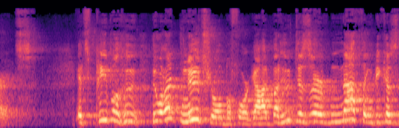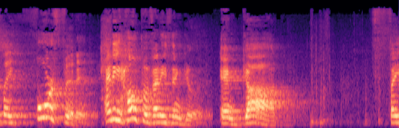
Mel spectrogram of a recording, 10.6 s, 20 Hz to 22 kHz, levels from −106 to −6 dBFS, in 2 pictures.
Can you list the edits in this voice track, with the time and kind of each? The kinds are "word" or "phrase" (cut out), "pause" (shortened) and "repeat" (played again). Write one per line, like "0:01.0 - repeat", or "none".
0:06.6 - pause
0:08.1 - pause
